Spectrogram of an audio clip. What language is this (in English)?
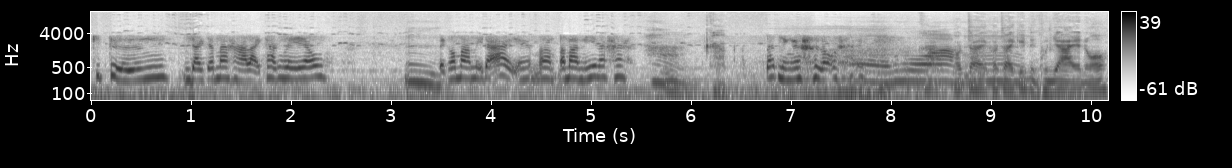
Thai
